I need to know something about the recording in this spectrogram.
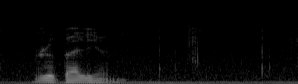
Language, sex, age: English, male, 18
